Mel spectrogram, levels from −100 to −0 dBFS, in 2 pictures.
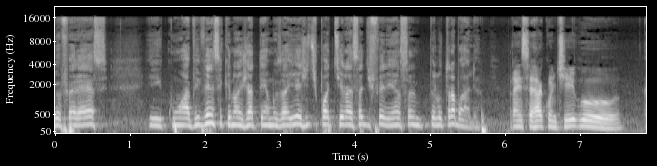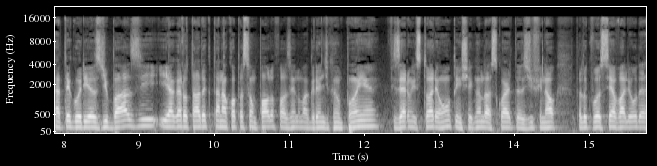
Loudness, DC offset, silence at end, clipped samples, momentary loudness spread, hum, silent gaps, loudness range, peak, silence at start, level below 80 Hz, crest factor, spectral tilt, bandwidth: -18 LUFS; under 0.1%; 0 s; under 0.1%; 8 LU; none; none; 3 LU; -4 dBFS; 0 s; -38 dBFS; 16 dB; -4.5 dB/octave; 16.5 kHz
